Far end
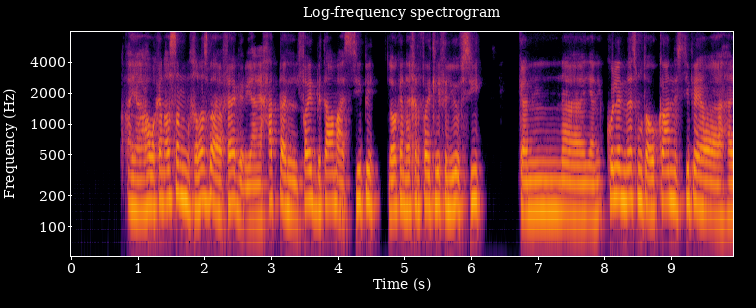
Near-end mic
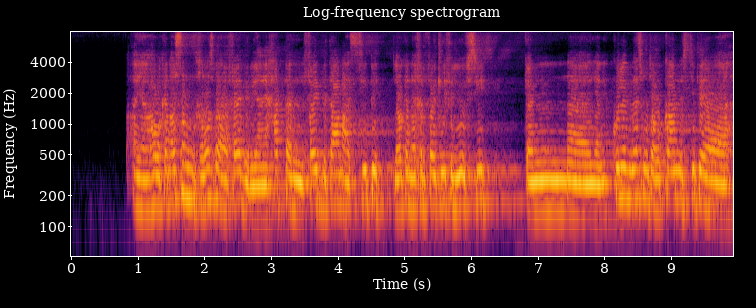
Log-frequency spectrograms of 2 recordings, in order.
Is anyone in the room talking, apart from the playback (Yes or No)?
No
